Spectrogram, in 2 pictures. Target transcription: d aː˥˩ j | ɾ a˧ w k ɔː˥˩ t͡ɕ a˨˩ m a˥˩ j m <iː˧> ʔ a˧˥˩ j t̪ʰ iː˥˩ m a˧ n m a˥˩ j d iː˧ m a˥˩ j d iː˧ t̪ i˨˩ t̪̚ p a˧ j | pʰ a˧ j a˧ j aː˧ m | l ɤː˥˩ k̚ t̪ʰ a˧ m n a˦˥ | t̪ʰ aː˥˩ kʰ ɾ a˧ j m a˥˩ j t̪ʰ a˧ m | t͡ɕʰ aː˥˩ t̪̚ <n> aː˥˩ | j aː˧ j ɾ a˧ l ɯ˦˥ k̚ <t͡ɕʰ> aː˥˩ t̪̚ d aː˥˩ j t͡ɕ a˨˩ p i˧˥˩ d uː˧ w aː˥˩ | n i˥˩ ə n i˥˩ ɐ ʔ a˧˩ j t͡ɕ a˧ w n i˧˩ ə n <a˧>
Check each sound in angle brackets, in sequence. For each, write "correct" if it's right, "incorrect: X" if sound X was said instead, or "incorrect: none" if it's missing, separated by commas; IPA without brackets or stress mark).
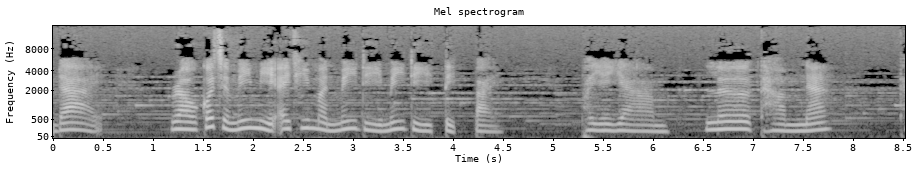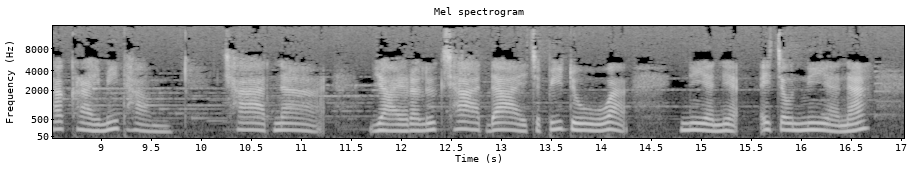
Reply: correct, correct, correct, incorrect: a˦˥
